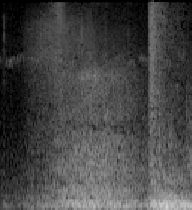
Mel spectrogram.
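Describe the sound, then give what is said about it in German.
A rushing whoosh of air builds steadily from near silence, growing louder and denser before surging into a stronger roar near the end, as an object streaks across the sky overhead. No voices. “zieht so dieses, dieses, dieses Objekt am Himmel so über euch.”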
